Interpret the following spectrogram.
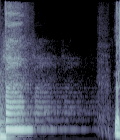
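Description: Pop song break: a male voice holds one steady sung note over fading backing, which ends about two-thirds of a second in and leaves a pause of near silence.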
